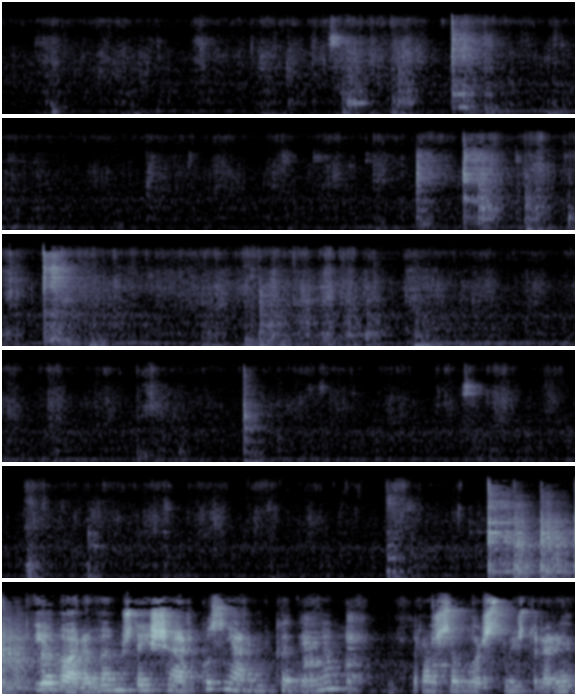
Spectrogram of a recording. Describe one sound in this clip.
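A wooden spoon scrapes and knocks inside a metal pot.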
